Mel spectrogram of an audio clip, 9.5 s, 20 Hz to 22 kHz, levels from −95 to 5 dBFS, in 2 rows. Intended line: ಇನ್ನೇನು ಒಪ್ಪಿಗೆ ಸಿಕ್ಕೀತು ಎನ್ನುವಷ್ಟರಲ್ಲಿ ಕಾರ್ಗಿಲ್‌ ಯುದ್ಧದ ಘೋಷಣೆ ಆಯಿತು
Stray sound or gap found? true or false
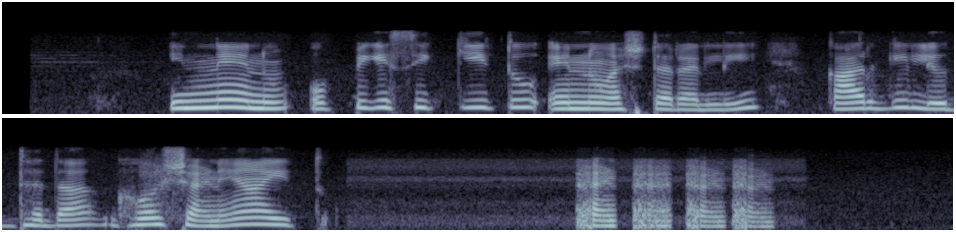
true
